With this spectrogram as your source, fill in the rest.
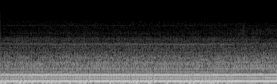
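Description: A motorcycle engine runs at a steady, loud, close drone with a constant low hum and no change in pitch, heard alone.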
